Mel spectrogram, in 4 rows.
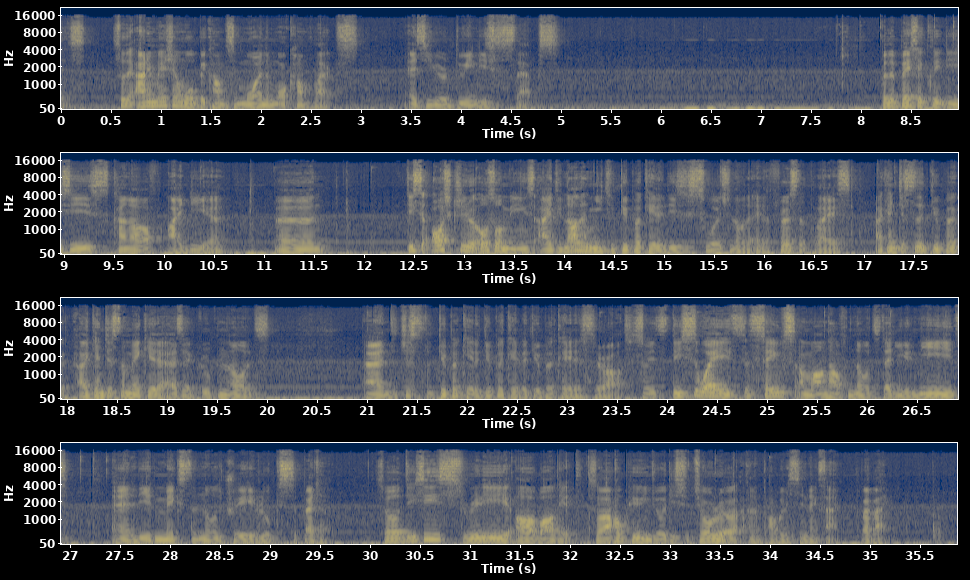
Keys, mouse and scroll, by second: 8.4-10.5 drag, 10.5-12.2 middle drag, 12.2-13.3 scroll down 2, 13.3-14.6 ctrl+middle drag, 14.6 click, 16.2-17.4 drag, 17.8-20.9 middle drag, 21.1-25.8 middle drag, 25.8-26.7 drag, 26.7 g, 27.4 click, 27.8-30.9 middle drag, 31.6 click, 32.4 g, 34.1-35.8 middle drag.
